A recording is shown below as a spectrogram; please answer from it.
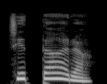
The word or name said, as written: ಛಿದ್ರ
